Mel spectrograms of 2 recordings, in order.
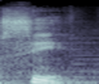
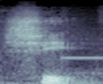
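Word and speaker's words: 시: Otro caso especial es la sílaba shi, que no se pronuncia como si, se pronuncia como shi.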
